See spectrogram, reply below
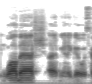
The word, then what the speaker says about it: Wabash: How do you say that? – Yeah, Wabash.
